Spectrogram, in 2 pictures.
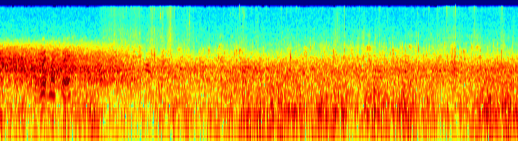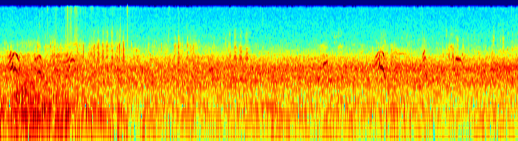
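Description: Strong wind blows and buffets outdoors.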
